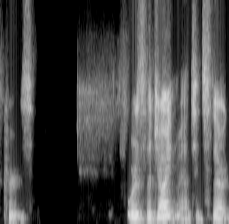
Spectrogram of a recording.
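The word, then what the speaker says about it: Kurs: And so those ones would be, somebody explained to me, are actually called the curs. So it's spelled it's spelled K-U-R-S, curs.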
